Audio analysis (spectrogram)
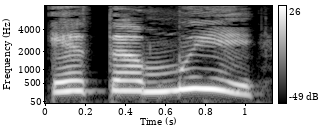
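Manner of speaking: loud, high, drawn-out hail; calling back. A narrator's reading. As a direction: call out in answer, stretching it. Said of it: "откликнулся голубоглазый тельняшка".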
